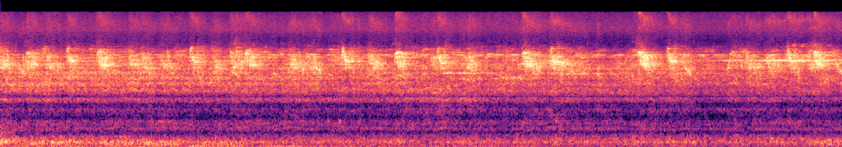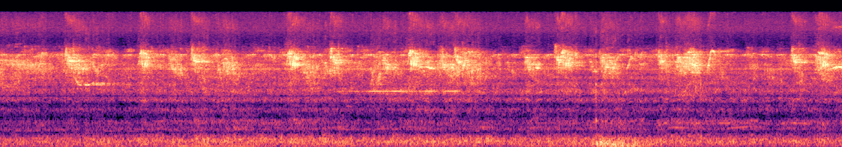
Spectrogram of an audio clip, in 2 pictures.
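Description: A diesel railcar engine rumbles low as the railcar rolls slowly along the tracks.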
